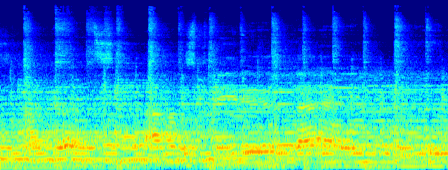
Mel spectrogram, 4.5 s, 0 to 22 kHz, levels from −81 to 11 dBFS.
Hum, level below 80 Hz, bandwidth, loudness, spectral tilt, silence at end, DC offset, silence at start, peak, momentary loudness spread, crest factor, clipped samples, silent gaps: none; -38 dBFS; 18.5 kHz; -16 LUFS; -6.5 dB/octave; 0 s; under 0.1%; 0 s; -2 dBFS; 4 LU; 14 dB; under 0.1%; none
